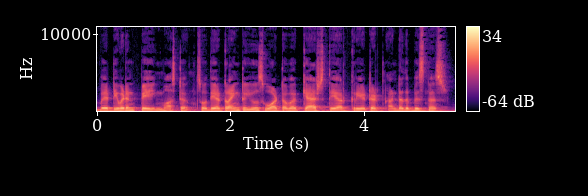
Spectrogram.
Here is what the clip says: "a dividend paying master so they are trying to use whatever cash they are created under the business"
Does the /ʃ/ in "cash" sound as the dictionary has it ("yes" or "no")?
yes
